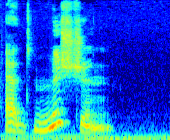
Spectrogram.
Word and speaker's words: admission: буде admission прийом госпіталізація наголос admission куди падає на другий склад assess assess оцінювати оцінка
